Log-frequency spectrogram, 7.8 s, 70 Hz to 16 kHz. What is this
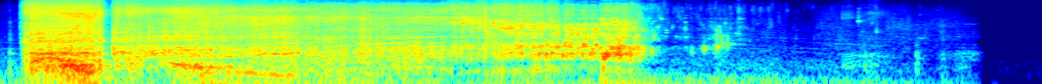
Balloon-Deflate-01-Bubbles
Balloon deflating and submerging in water. Recorded with Zoom H4
balloon, bubbles, deflate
